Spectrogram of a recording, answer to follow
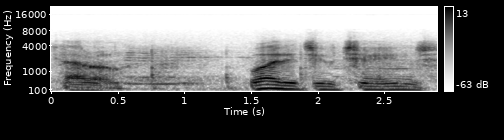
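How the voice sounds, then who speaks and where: Big, lonely, childlike brute. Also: male voice, fairly low pitch, animated. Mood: suspicious, menacing. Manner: halting, childlike, plaintive. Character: big, slow, lonely, menacing simple-minded man. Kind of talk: 1940s radio drama acting. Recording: muffled old radio recording, organ music behind.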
